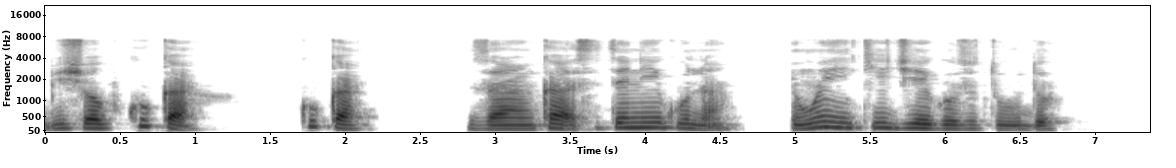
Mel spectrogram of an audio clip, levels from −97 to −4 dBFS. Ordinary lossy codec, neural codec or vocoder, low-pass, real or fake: none; none; 7.2 kHz; real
